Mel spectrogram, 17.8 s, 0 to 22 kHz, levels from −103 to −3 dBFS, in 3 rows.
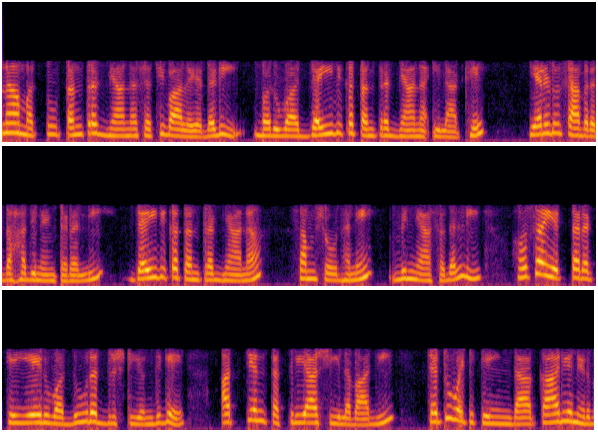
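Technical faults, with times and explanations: throughout: tandem speech coding. The speech has gone through two speech coders in a row, which fits an ADPCM stage followed by a low-rate G.723.1-type coder. The second coder re-encodes the first one's errors, so the speech sounds rough, muffled and warbly, with nothing above 3.8 kHz.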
